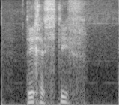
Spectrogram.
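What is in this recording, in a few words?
"digestief", Dutch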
